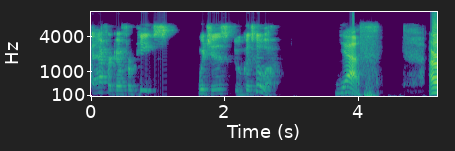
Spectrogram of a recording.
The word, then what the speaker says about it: Ukatula: But the first song she's going to play is called Ukatula. Ukatula.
